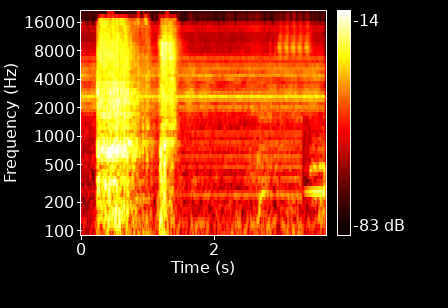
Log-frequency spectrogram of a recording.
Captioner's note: object rattles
